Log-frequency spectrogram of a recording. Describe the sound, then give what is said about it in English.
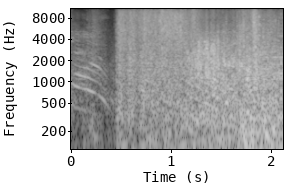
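Musket volley and cannon fire from Confederate soldiers in a Civil War battle effect. A brief falling tone comes first, then a dense, loud, continuous roar of gunfire that holds steady to the end. “A row of Confederate soldiers fire their muskets at the advancing troops, and several of the Unionists crumple to the ground, while another volley of cannon blasts rips through the field.”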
